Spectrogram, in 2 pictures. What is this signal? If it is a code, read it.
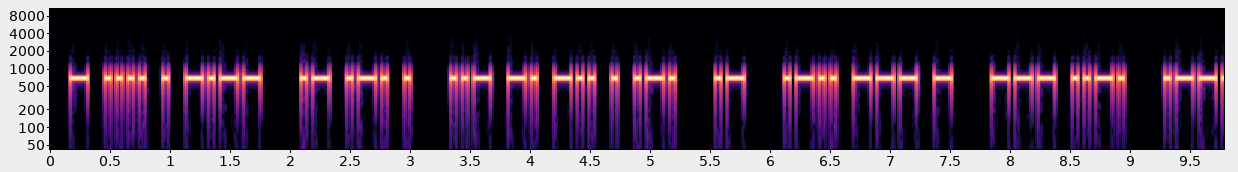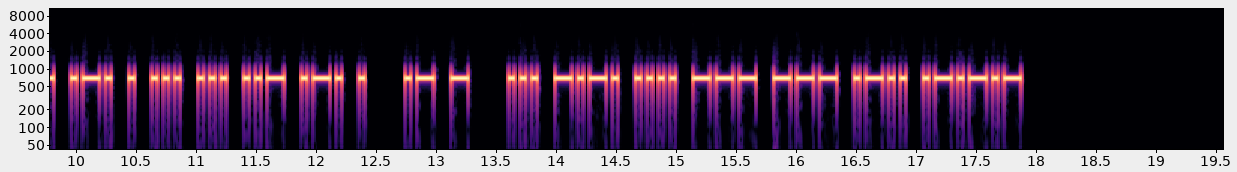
Morse code, heard as a keyed tone, about 25 wpm, 700 Hz. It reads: THEY ARE UNDER A LOT OF PRESSURE AT SCHOOL.
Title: Sentences from Top 1000 Words - Review Part 6 - 25wpm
